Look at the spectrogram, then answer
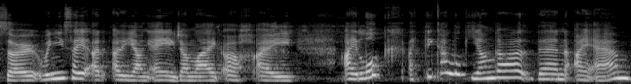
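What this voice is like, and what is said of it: Australian accent. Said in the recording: “You might be able to tell from my accent, I am Aussie.”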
